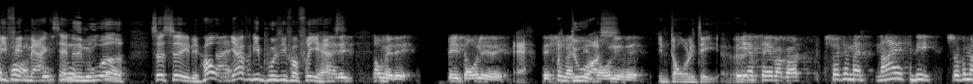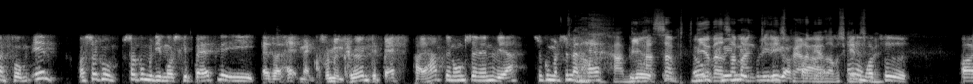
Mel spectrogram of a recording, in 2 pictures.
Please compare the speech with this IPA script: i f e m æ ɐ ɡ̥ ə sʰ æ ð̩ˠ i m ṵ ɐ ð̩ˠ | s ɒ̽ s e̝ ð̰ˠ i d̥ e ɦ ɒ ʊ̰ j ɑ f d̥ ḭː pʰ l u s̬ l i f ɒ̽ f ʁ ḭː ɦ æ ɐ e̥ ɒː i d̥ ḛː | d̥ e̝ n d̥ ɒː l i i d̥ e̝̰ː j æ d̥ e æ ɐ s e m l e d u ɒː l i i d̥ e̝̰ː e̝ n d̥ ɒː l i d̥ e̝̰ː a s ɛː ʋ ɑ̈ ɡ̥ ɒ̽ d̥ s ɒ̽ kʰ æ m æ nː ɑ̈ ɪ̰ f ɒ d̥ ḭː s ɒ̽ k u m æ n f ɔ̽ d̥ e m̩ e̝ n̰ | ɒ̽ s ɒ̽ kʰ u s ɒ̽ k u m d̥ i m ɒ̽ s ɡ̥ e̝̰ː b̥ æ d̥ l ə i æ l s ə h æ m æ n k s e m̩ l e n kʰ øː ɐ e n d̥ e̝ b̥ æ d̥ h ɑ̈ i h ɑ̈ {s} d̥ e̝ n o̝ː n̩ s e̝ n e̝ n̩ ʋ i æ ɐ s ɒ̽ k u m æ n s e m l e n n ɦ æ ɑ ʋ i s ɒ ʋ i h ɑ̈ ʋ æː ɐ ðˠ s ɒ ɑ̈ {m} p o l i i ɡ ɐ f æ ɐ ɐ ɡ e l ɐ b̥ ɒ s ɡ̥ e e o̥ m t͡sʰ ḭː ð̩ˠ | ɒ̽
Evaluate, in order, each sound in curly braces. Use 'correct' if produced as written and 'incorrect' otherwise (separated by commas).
incorrect, incorrect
